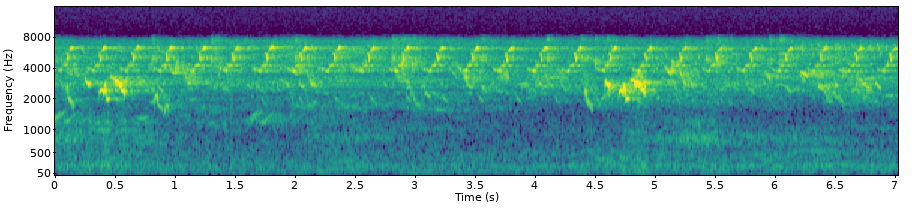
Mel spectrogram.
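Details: Indian Jungle Babblers in the morning keep up a dense, harsh chatter of squeaky, overlapping notes, several each second, with louder bursts near the start and end over steady background noise.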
